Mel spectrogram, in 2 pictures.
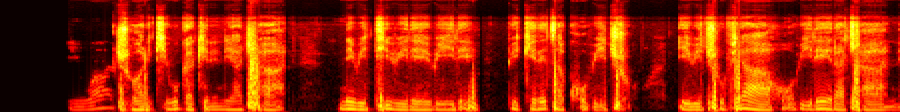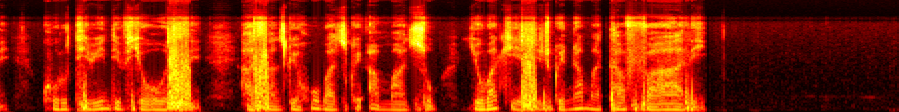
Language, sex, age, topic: Rundi, male, 25-35, education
